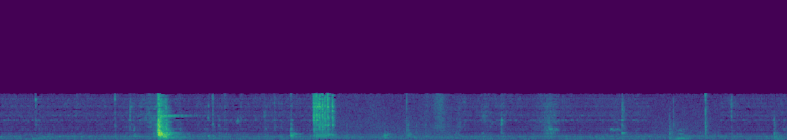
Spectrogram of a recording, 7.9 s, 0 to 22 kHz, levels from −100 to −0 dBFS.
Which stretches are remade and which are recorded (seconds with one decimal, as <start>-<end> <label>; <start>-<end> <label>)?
0.0-3.2 remade; 3.2-4.6 recorded; 4.6-6.5 remade; 6.5-7.2 recorded; 7.2-7.9 remade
